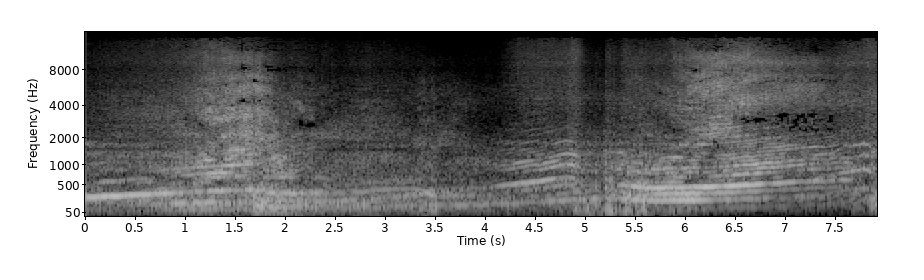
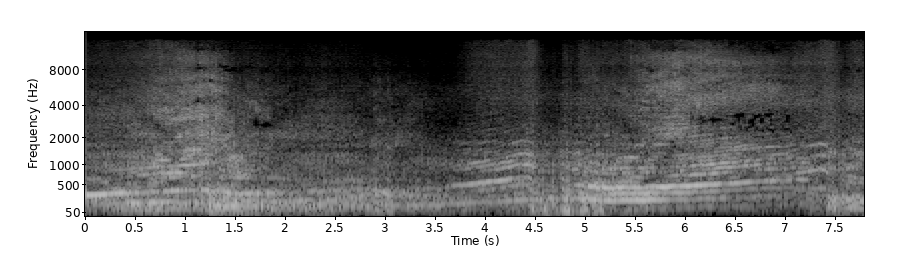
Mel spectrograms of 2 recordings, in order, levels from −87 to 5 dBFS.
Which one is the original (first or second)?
first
